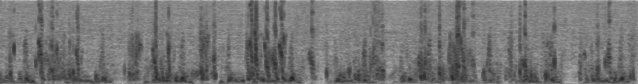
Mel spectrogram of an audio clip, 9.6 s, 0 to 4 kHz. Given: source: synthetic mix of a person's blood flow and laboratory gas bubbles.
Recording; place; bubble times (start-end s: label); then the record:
Doppler ultrasound of blood flow; precordium
0.07-0.24 s: bubbles
0.49-1.24 s: bubbles
1.84-2.65 s: bubbles
2.85-3.26 s: bubbles
3.65-4.29 s: bubbles
4.60-4.78 s: bubbles
4.86-4.94 s: bubbles
5.07-5.42 s: bubbles
5.53-5.79 s: bubbles
6.08-6.46 s: bubbles
6.54-7.15 s: bubbles
7.56-7.73 s: bubbles
7.77-8.36 s: bubbles
8.66-8.84 s: bubbles
8.91-9.21 s: bubbles
9.41-9.54 s: bubbles
From the record:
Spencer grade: 3 (all of the cardiac periods contain showers or single bubble signals, but not dominating or overriding the cardiac motion signals); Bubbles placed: only in the low amplitude regions of the cardiac cycle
